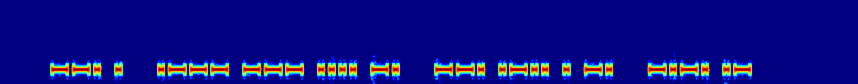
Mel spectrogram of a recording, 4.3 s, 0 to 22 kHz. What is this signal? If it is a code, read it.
Morse code, heard as a keyed tone, about 46 wpm, 700 Hz. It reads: GE JOHN GLEN CA
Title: K1USN SST QSO Practice - 45wpm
